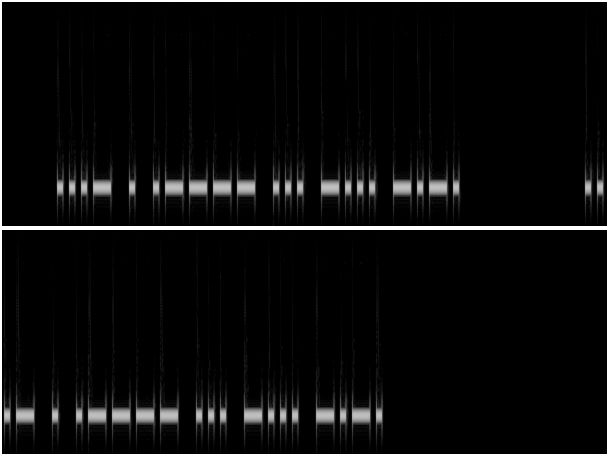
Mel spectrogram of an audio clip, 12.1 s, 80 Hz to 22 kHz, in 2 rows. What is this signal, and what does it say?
Morse code, heard as a keyed tone, about 20 wpm, 700 Hz. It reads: VE1SBC VE1SBC
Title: DXCC-100 Call Signs - 6 Characters - Repeated 2x - 20wpm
